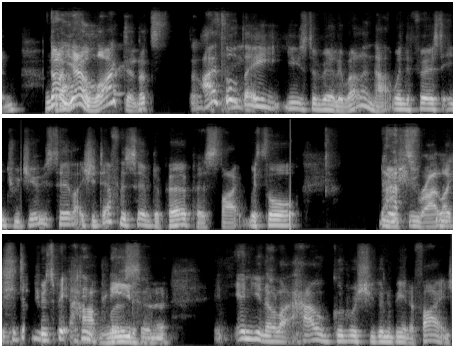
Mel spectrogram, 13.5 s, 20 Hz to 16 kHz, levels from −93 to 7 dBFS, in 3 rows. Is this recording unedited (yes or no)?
yes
